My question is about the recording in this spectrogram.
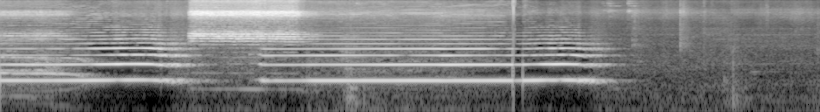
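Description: Conch shell (shankha) blown in long, steady, single-pitched blasts. One blast ends under two seconds in, and a second one runs about three seconds before stopping about six seconds in.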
